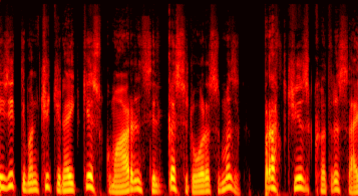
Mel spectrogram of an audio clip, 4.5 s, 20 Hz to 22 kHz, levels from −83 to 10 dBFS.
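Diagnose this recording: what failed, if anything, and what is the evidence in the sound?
The network stage failed. Between 1.01 and 2.06 s the speech shows repeated stalls (stutter), starting just after "زِ تِمن چھِ چنیی" and ending before "سٹورس منٛز". Nine short holds break up that second. Each one stretches the preceding sound, and the longest lasts 60 ms and fades. Together they fill about 142 ms, around 14% of the span. Nothing is lost. Packets arrived late, the jitter buffer kept running dry, and the receiver bridged each wait.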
